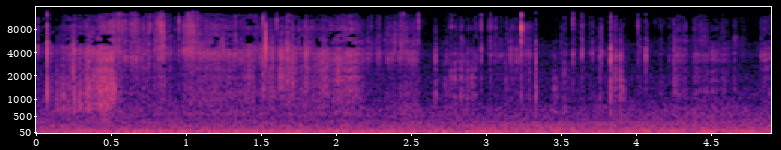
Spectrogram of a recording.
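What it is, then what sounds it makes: Wet concrete slab. Long painted nails tap and scratch across a wet concrete slab, solid concrete under a shallow water film. Bright, gritty scraping and crinkly rustles run steadily over a low, constant rumble, with short sharp taps standing out here and there.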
